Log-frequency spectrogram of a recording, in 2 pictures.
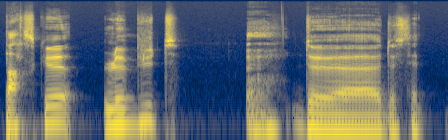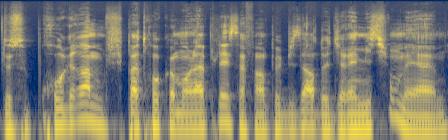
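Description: Man, young adult, low-pitched, casual host, jokey, self-mocking. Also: normal speed, fairly bright tone. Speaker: podcast host. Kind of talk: casual chat.

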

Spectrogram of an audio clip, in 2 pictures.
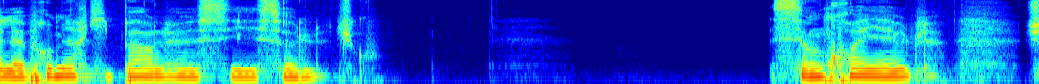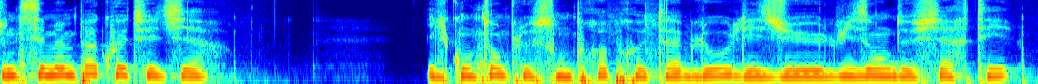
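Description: A woman's voice: mid-range voice, dark tone. A young woman author answering interview questions, hesitant with many fillers and restarts.

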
